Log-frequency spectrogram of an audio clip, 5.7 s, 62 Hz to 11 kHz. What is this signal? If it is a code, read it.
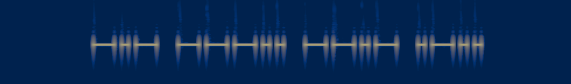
Morse code, heard as a keyed tone, about 17 wpm, 700 Hz. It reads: K8QL
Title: USA Call Signs - 4 Characters - Repeated 3x - 17wpm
